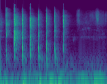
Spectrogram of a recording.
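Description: Hand claps ring out as applause, eight crisp, evenly spaced claps in a quick steady rhythm, followed by a faint hiss once the clapping stops.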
